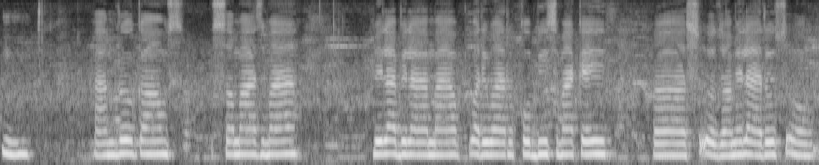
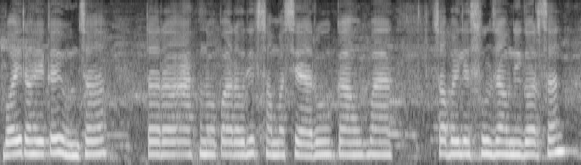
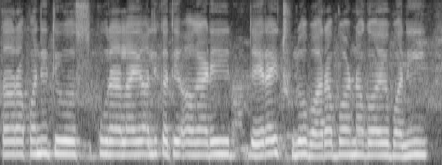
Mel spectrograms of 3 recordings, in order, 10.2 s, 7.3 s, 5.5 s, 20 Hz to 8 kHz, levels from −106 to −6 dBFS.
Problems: none marked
